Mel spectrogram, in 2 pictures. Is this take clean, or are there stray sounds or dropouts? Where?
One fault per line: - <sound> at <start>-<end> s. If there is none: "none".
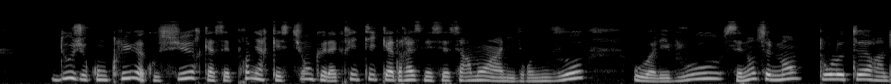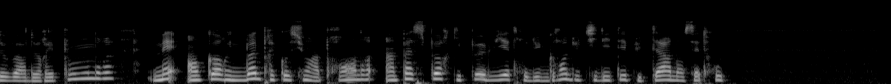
none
